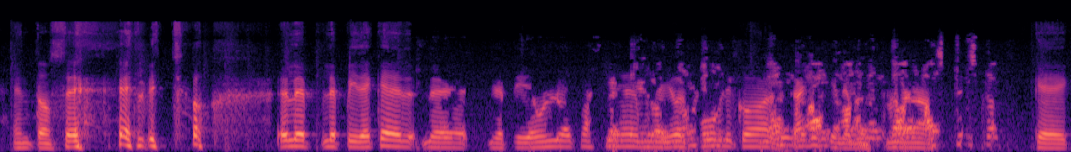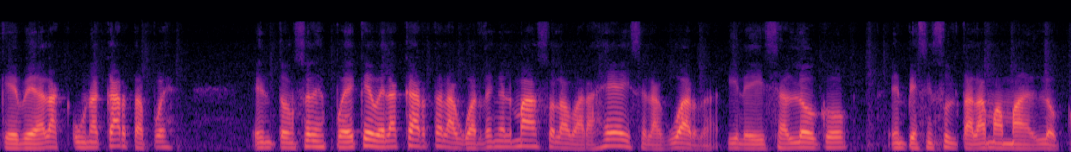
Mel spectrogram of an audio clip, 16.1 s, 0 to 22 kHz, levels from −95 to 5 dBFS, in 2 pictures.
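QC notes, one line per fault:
3.11–4.67 s, 6.20–6.27 s and 6.47–6.65 s, speech suppressed in double talk: the talker's speech dips by about 10 dB in patches, about a second in total during the first span, with short gaps later. These are likely the echo canceller turning everything down while both sides speak. They appear as notches in the waveform envelope and thinned, darker bands on the spectrogram.
4.56–5.41 s and 5.74–7.52 s, other side's voice leaking through: a second, weaker voice sits under the talker, roughly 10 dB below the speech at first and about 5 dB below in the later span. It is likely loudspeaker echo the canceller left in. On the spectrogram it shows as an extra harmonic pattern overlapping the main speech.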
